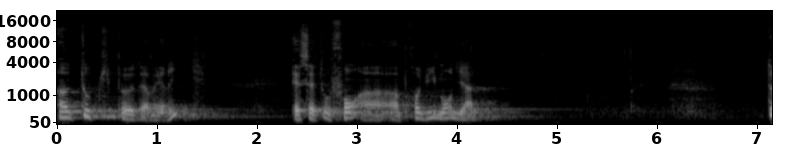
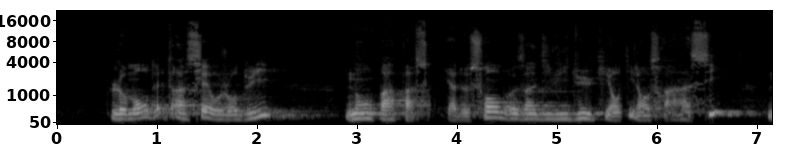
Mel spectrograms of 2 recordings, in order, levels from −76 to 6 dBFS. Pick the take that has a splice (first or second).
second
